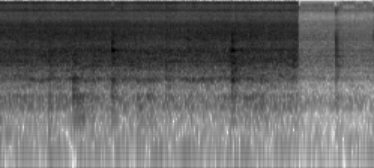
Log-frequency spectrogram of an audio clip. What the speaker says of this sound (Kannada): ಒಂದು ಅಥವಾ ಎರಡು ಈರುಳ್ಳಿ ಹೆಚ್ಕೊಂಡು ಒಗ್ಗರಣೆಗೆ ಹಾಕ್ಕೋಬೋದು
